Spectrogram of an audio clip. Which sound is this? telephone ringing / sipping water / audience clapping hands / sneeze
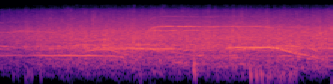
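audience clapping hands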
